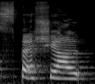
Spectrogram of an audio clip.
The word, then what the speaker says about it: special: So there is no shial in these words. It's not special, it's not social, it's not official. I can hear it very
